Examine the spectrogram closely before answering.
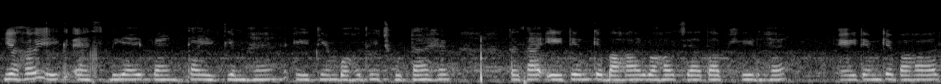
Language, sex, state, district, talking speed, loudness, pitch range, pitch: Hindi, female, Rajasthan, Bikaner, 145 wpm, -20 LUFS, 215-225 Hz, 220 Hz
